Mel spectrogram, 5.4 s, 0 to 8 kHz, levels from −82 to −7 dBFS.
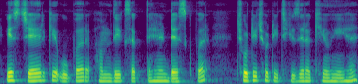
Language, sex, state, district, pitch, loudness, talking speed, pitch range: Hindi, male, Gujarat, Valsad, 125 Hz, -21 LUFS, 180 wpm, 115-135 Hz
